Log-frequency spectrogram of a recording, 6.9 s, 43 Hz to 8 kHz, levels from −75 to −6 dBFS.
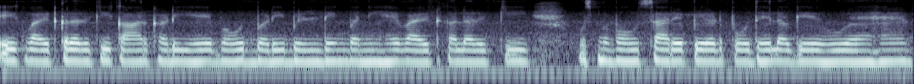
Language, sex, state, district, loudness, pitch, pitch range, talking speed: Hindi, female, Chhattisgarh, Bilaspur, -18 LUFS, 180 Hz, 175-180 Hz, 190 wpm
